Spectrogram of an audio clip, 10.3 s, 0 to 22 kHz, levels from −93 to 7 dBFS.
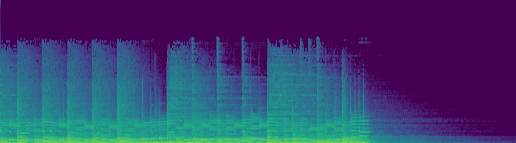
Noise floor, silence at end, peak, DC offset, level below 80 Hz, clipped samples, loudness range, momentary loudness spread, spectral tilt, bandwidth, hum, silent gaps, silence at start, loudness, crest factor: -73 dBFS; 2.5 s; -2 dBFS; under 0.1%; -28 dBFS; under 0.1%; 5 LU; 2 LU; -6 dB/octave; 16 kHz; none; none; 0 s; -17 LUFS; 16 dB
